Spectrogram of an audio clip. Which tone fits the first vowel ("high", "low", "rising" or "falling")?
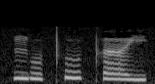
low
